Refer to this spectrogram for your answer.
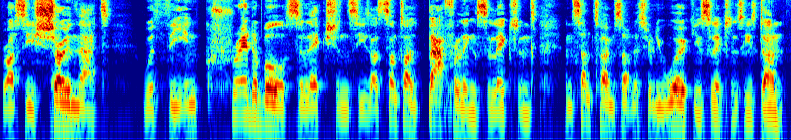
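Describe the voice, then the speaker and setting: A young South African man hosts a laid-back podcast, his voice hoarse from a chest infection. He's excitable and rambling, packing in fillers, speaking at medium pitch and a little fast.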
